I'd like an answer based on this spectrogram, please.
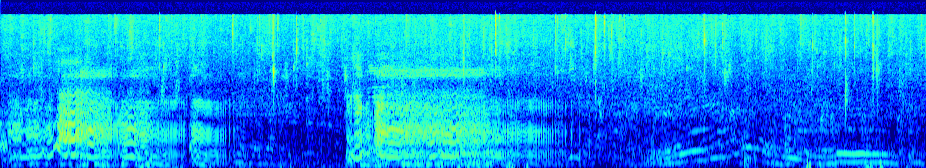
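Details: Foxes at Zao Fox Village in Japan in winter, fighting: harsh, noisy cries in two long bursts, then shorter, wavering whines near the end, with rustling and background noise throughout.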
